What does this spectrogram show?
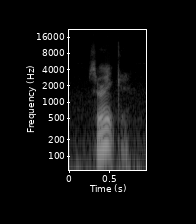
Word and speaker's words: Syrinx: It's an X at the end, so it's a syrinx.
